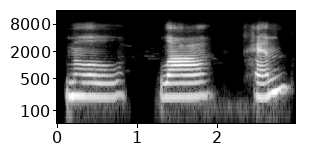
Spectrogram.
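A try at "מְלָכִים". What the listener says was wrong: Chim. Melachim. It's a little dot. One dot. E.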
